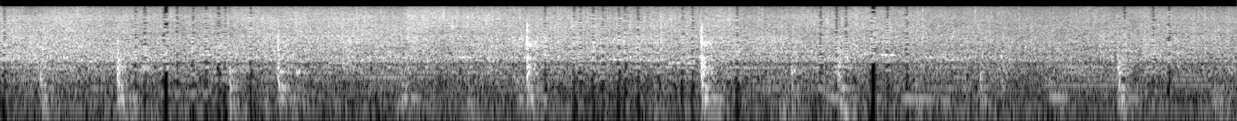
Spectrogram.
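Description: Chopped mushrooms and masala sizzling in a nonstick wok while being stirred with a wooden spatula: a steady frying hiss with a few light knocks and scrapes of the spatula against the pan.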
